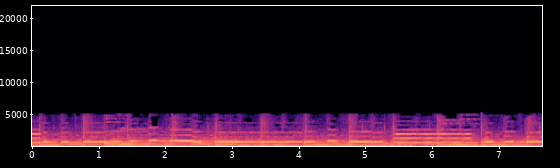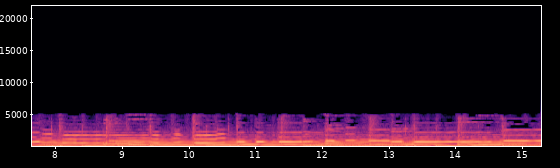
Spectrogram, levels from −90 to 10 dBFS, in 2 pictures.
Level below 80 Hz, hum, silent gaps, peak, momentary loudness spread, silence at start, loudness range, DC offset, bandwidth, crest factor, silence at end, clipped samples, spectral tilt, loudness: -20 dBFS; none; none; 0 dBFS; 3 LU; 0 s; 1 LU; 0.2%; 5.2 kHz; 10 dB; 0 s; under 0.1%; -9.5 dB/octave; -11 LUFS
